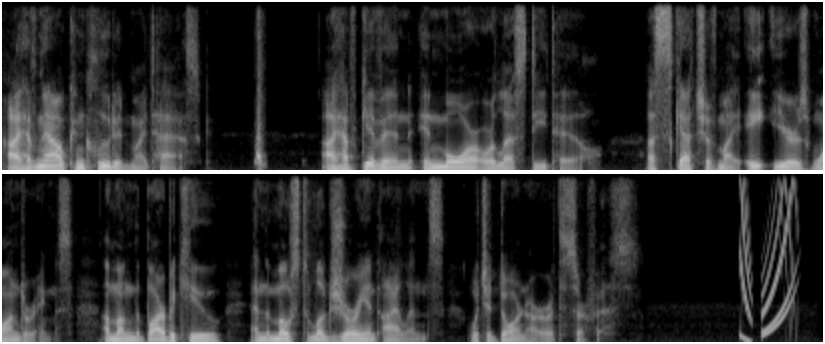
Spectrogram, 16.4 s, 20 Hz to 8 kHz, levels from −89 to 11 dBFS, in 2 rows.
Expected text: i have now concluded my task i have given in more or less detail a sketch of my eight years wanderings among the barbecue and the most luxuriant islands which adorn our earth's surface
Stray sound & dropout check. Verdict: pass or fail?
fail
